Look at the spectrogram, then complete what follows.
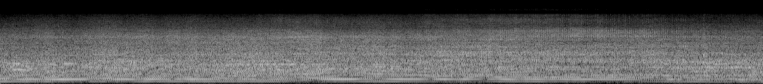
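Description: Gasoline-engine pickup truck pulling a weight-transfer sled under heavy load, its engine running loud and fairly steady at high revs.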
